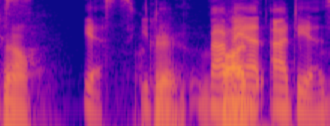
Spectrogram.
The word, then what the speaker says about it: Vivant: Vivant Ideas. Vivant Ideas.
